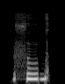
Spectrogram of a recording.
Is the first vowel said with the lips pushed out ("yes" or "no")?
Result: yes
